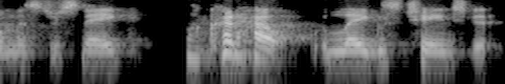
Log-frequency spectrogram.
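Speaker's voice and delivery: usual speaking voice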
